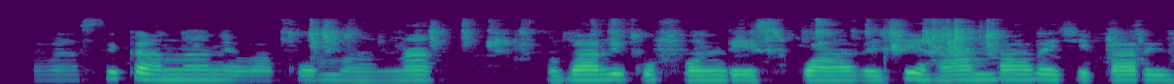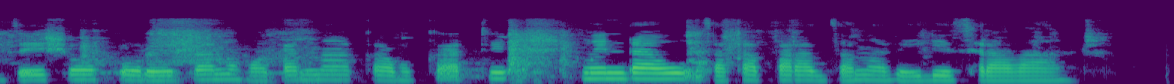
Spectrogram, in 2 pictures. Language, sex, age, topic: Ndau, female, 25-35, health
